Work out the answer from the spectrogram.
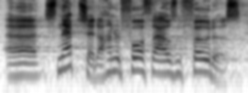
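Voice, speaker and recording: A man's voice: high-pitched, normal speed, sharp tone. A middle-aged man with a German accent giving an informal, humorous conference talk, self-deprecating and chatty with asides to his audience. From Germany, raised in Dubai. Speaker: chief executive speaking on stage. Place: on stage in a large conference hall. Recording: echoey conference hall, long reverb.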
